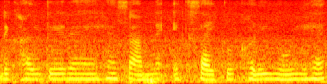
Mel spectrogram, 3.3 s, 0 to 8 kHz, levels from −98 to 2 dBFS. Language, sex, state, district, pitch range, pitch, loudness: Hindi, female, Bihar, Saharsa, 180-185 Hz, 185 Hz, -18 LUFS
